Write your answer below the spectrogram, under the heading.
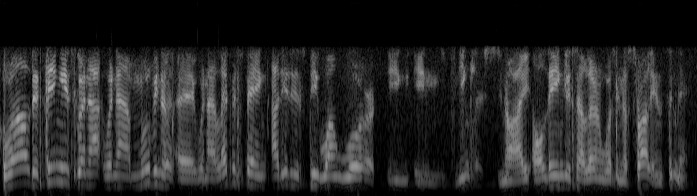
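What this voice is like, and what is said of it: Spanish accent with Australian traces. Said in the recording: “I think I actually hear your Spanish Australian accent.”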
